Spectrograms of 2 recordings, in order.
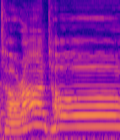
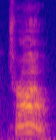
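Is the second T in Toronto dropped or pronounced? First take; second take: pronounced; dropped. First: The second T is clearly pronounced. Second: The second T is dropped entirely.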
